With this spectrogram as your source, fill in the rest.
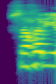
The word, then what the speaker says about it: সাহারি: শিন জাবার শাহ, হা জাবার হা, রজে রি, সাহারি। আর সেই শব্দটাকে আমরা বলি সেহরি। এই সেহরি শব্দের অর্থ হলো জাদু, আর সাহারি শব্দের অর্থ হলো রাতের খাবার।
